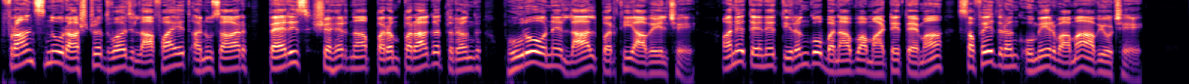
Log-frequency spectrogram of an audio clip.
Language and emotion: Gujarati, neutral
